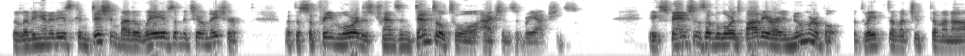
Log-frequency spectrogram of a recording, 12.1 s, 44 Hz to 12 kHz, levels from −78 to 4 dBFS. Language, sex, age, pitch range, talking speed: English, male, 50-69, 115-145 Hz, 150 wpm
